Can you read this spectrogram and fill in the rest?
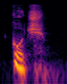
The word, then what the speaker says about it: Kocs: The village in Hungary is called as K-O-C-S, pronounced as coach.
